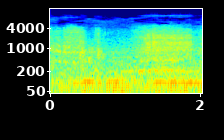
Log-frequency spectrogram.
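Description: Renault 5 engine running steadily as it tows a caravan, a low hum under a rushing noise that grows louder in the second second.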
